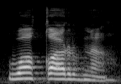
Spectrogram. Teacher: قاف بھی موٹا پڑا گیا اور را کو بھی موٹا پڑیں گے. را ساکن ہے. را ساکن کے پڑھنے کے جو اصول ہیں وہ کیا ہیں کہ را ساکن سے پہلے والے حرف کے اوپر اگر زبر ہو یا پیش ہو تو را ساکن کو موٹا پڑھنا ہے.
